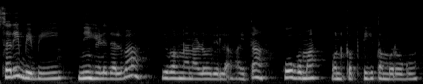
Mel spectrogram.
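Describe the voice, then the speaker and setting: A woman voices a timid young husband in a cartoon, with a North Karnataka lilt. His voice sits high and runs fast, and his complaints come out as whimpers. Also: fairly even intonation, warm tone, muffled recording, close to an everyday voice. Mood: whining. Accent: North Karnataka Kannada. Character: meek whiny young husband, doctor. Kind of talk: cartoon voice acting.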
